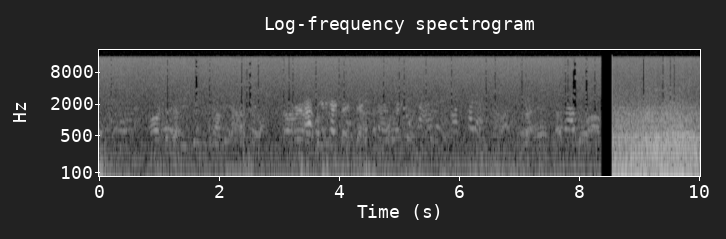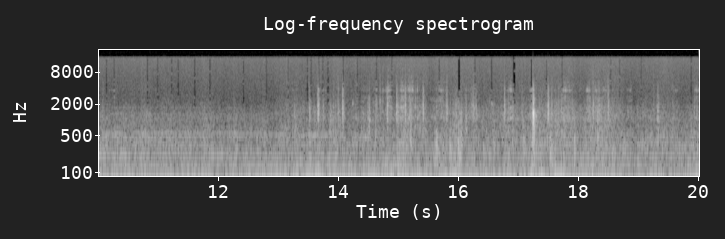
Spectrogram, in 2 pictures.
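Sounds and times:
engine and tyres rumbling: 0:08.6 - 0:20.0
clicks and rattles: 0:13.2 - 0:20.0.

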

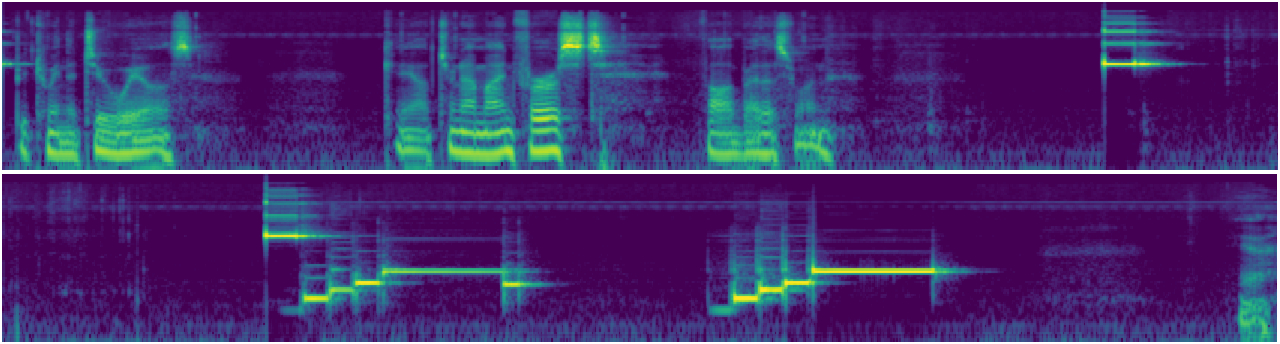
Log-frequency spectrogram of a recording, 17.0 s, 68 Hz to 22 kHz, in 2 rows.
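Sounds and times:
electronic startup tune: 0:10.5 - 0:12.2, 0:13.2 - 0:14.9.

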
